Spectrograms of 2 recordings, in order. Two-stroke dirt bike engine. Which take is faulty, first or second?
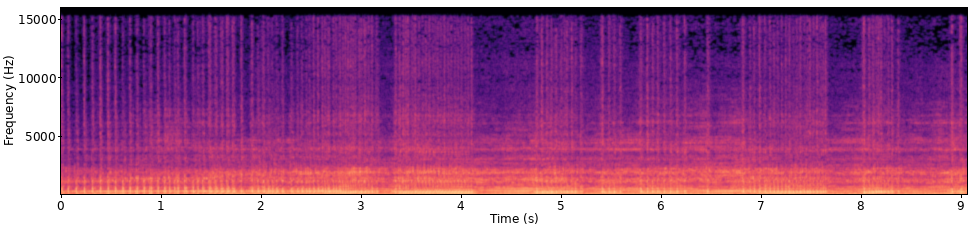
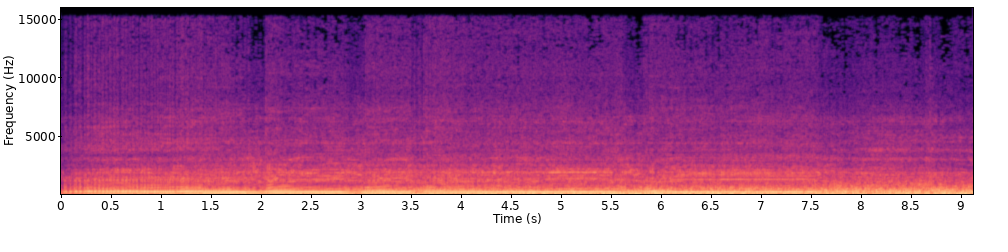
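first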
